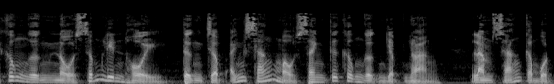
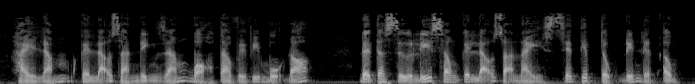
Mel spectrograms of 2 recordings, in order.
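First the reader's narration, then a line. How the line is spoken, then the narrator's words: Sly, scheming. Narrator (Vietnamese): Khẽ nở một nụ cười gian xảo, mụ Hạnh nói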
